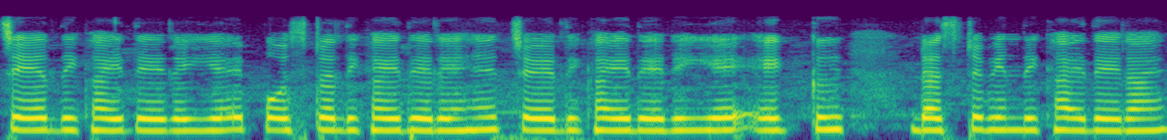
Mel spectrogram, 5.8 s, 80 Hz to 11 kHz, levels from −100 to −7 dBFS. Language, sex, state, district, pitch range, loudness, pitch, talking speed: Chhattisgarhi, female, Chhattisgarh, Rajnandgaon, 245-255 Hz, -12 LUFS, 245 Hz, 215 wpm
